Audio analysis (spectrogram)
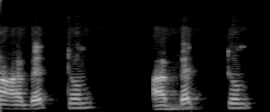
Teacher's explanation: You just make the sound merge with the sound ta, because they are similar, close to the same place of articulation. The and ta, the letters the, d, and the letter t have the same place of articulation, location of articulation in the mouth.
